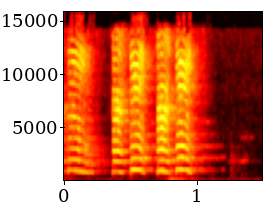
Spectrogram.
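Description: A squeaky rubber pig toy squeaks in a few quick, high, nasal squeals spaced closely together, loud and close, with no talking.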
